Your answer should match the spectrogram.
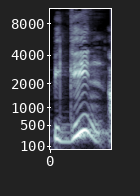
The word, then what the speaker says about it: begin: 那咱们拿这个 begin 啊来做例子，你看 begin 那个重音就是在那个 gin 的音节上，所以它既满足重读，又满足我们所说的后面这三个字母是属于辅元辅的一个结构，所以 begin 要变成现在分词要双写 n 加 ing。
